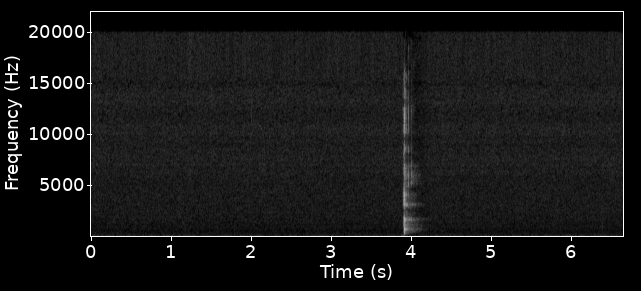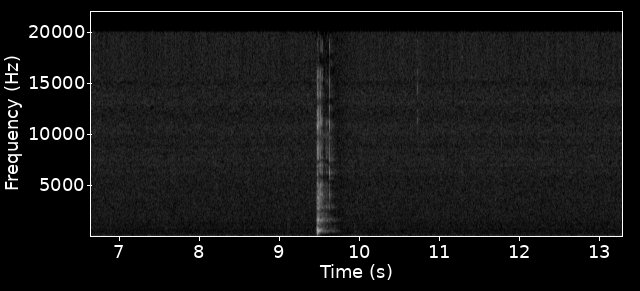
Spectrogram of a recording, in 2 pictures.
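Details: A person home alone has a bout of hiccups, the first of several episodes that day, heard as two sharp, abrupt hiccups about five to six seconds apart in a quiet room.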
